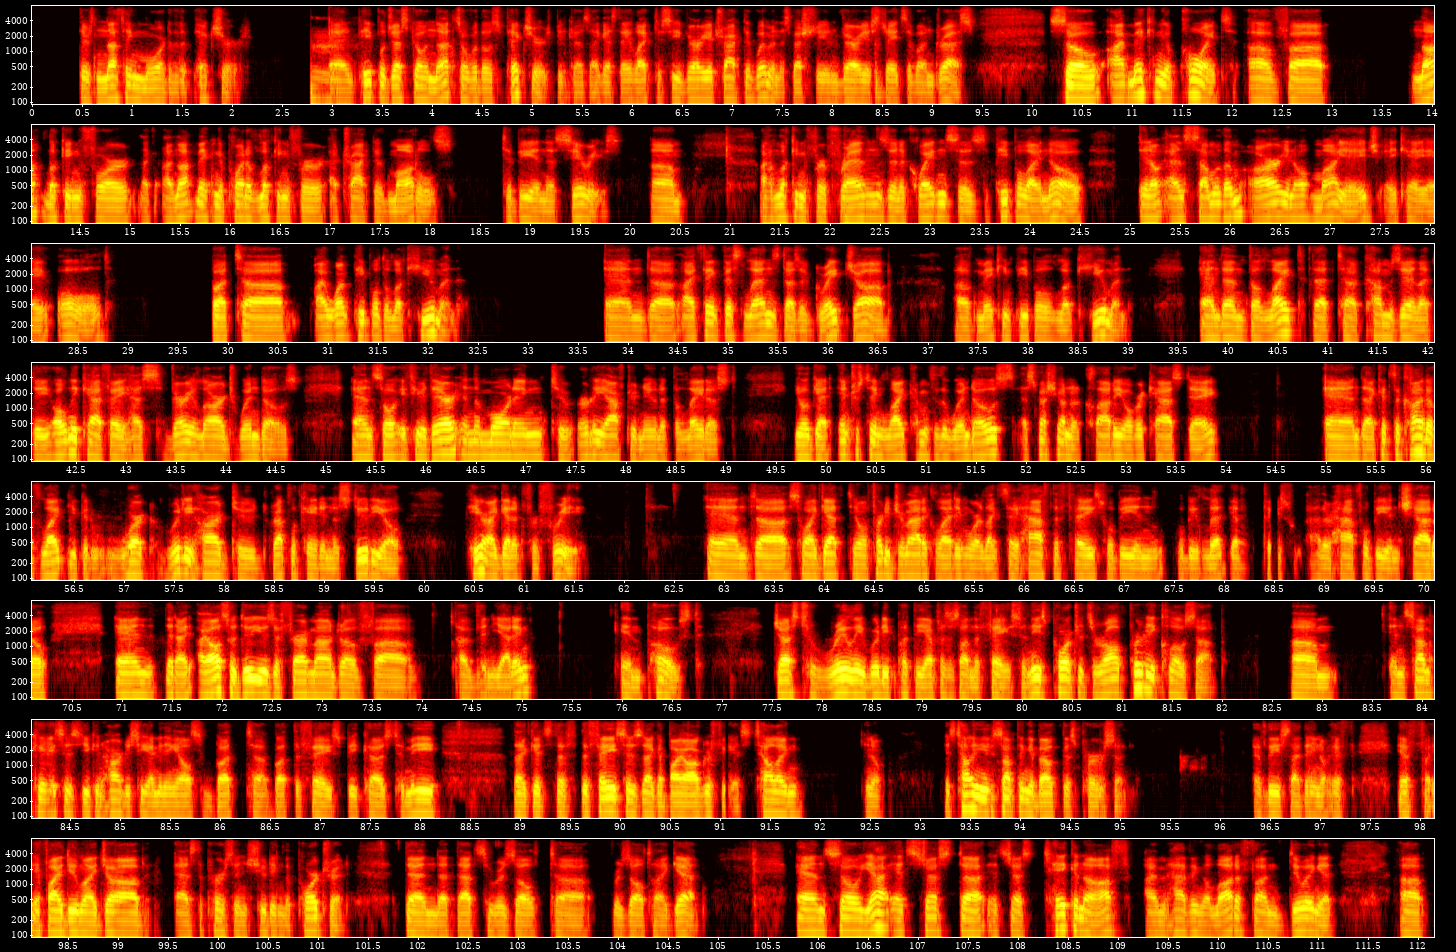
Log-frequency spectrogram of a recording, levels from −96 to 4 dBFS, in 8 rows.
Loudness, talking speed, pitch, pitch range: -25 LUFS, 170 wpm, 95 Hz, 90-110 Hz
